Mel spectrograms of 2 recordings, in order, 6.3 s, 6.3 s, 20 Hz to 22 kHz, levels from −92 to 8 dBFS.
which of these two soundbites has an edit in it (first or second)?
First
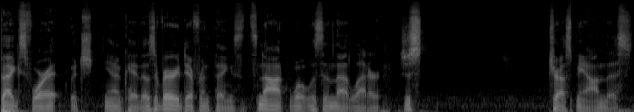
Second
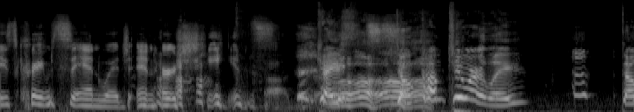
first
